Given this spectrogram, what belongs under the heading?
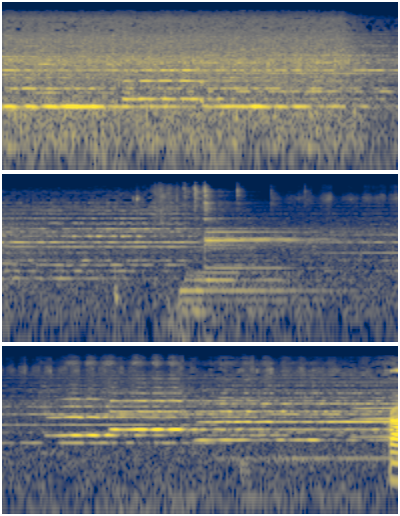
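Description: Heavy rain pours down in the video game Eastshade, a constant hiss that is strongest at first and then thins, while sustained musical tones play over it.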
